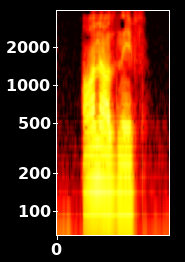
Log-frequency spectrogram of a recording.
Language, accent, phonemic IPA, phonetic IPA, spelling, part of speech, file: Armenian, Eastern Armenian, /ɑnɑzˈniv/, [ɑnɑznív], անազնիվ, adjective, Hy-անազնիվ.ogg
- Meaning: dishonest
